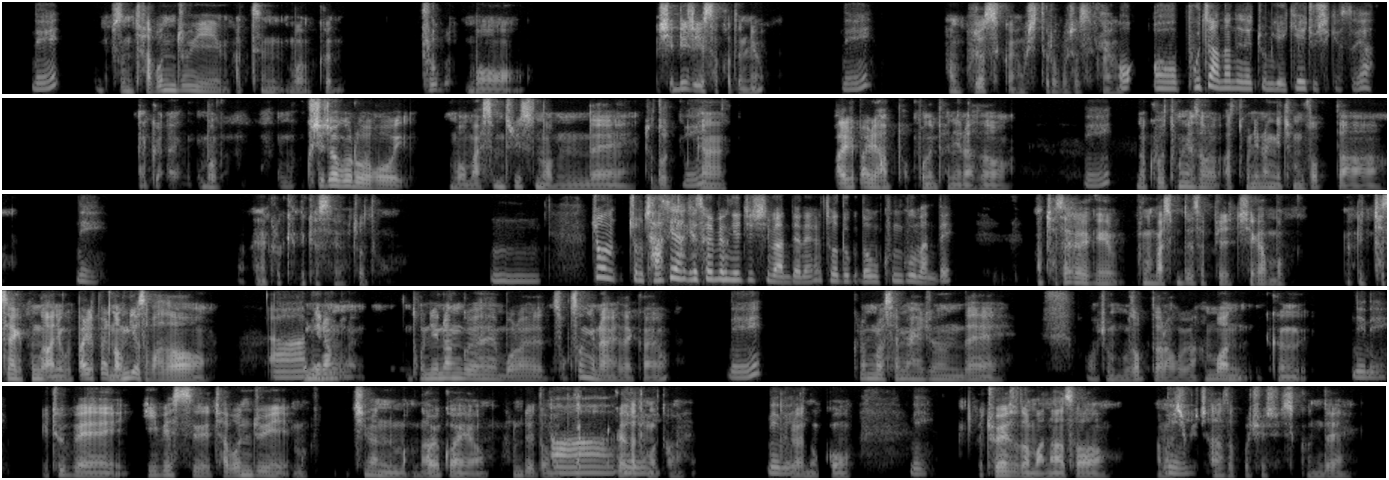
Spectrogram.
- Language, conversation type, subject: Korean, unstructured, 돈에 관해 가장 놀라운 사실은 무엇인가요?
- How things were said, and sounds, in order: other background noise; teeth sucking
